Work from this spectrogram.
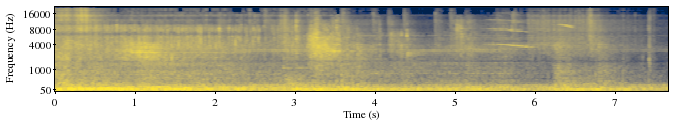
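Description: Incendio fire spell cast in Hogwarts Legacy, a deep booming whoosh with a rumbling burst and a few smaller pops and crackles trailing off, loud and steady, with no talking.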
